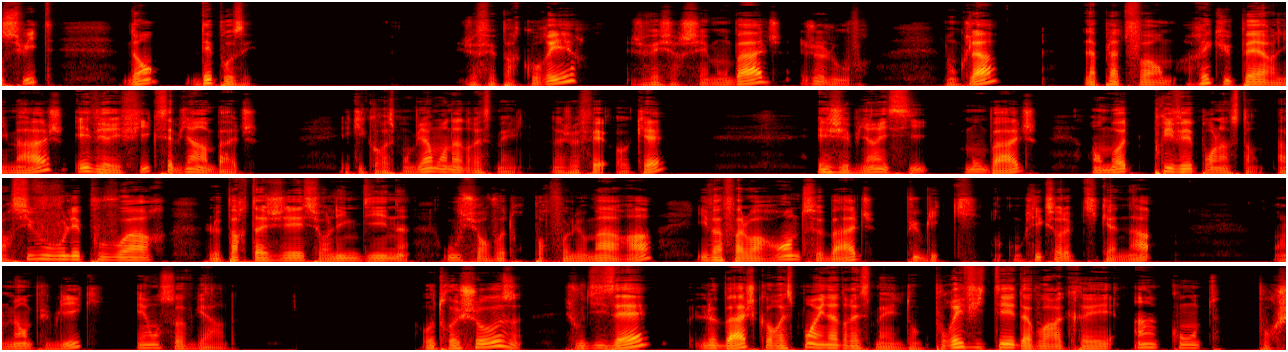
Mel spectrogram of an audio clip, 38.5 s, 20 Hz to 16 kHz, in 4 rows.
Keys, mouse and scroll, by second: 1.6 click, 3.4 click, 4.7 click, 5.9 click, 13.8 click, 25.2 click, 28.1 click, 29.3 click.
